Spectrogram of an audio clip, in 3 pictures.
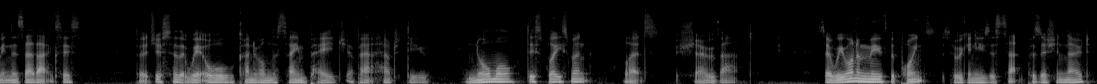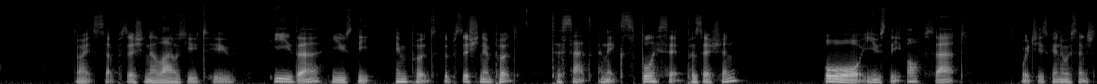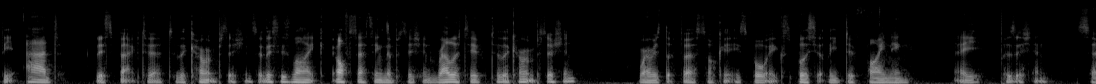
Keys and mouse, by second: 3.9 click, 5.8 middle click, 7.5 shift+a, 14.3-18.7 drag, 20.4-21.7 drag, 22.9 click, 23.8-24.2 drag, 28.8-32.6 drag, 32.6 click.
